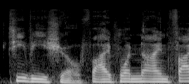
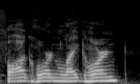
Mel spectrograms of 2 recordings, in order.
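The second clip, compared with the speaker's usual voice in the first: ordinary delivery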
